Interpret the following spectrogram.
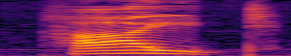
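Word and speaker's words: height: তাহলে কি দাঁড়ালো এইচ আই জি এইচ টি হাইট এখানে জি এইচ এর উচ্চারণ হবে না বাট বানান লিখতে গিয়ে আমাদের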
